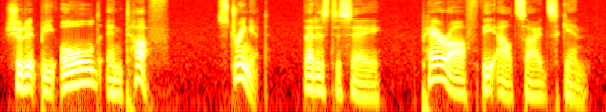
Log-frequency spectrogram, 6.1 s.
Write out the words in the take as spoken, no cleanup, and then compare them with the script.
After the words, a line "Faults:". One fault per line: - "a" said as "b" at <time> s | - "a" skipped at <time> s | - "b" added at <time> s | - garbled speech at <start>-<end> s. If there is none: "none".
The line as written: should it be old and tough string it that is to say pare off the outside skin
should it be old and tough string it that is to say pare off the outside skin
Faults:
none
